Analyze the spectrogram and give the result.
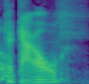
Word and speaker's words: cacao: How do you say that? Cacao? – Cacao.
